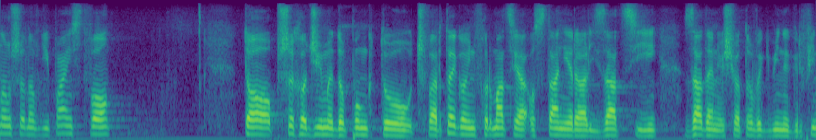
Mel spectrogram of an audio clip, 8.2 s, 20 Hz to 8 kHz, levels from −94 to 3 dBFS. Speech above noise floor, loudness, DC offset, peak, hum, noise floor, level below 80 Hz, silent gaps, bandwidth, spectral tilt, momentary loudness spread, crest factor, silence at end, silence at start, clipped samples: 34 dB; -21 LUFS; under 0.1%; -4 dBFS; none; -55 dBFS; -54 dBFS; none; 7.6 kHz; -5 dB/octave; 8 LU; 18 dB; 0 s; 0 s; under 0.1%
